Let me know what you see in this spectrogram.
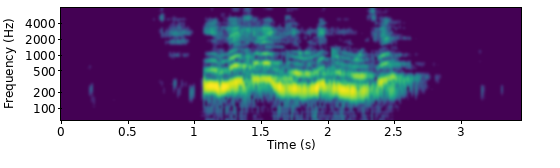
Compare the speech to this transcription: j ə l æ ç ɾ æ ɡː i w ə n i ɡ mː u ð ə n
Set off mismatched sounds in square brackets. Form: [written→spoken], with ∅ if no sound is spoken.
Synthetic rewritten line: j ə [l→lː] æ ç ɾ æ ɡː i w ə n i ɡ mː u [ð→θ] ə n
